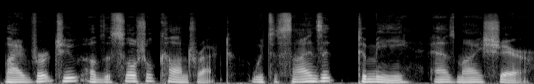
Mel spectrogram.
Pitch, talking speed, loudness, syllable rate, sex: 115 Hz, 155 wpm, -18 LUFS, 3.8 syllables/s, male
